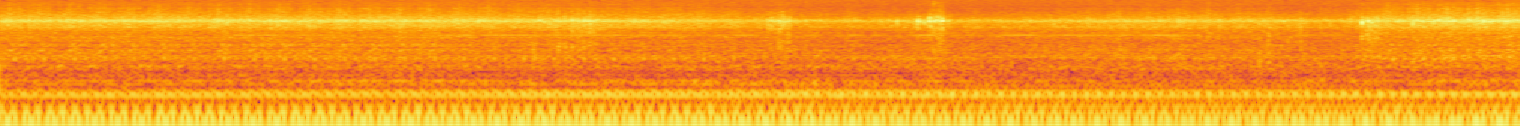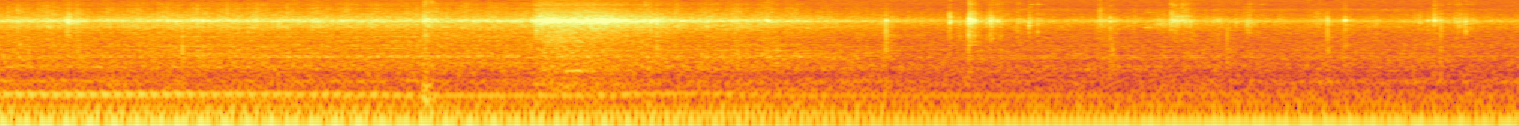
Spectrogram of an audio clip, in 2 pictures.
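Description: Arriva GTW railcar standing at the platform with its engine idling, a steady low hum. A brief hiss sounds about ten seconds in.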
